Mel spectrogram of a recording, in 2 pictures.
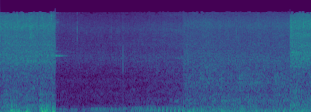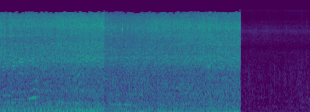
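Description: Heavy rain pours down and splashes on a wet street.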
